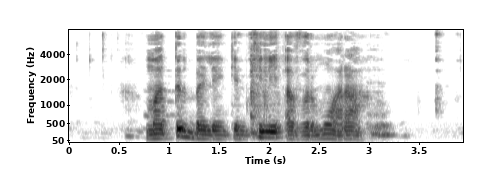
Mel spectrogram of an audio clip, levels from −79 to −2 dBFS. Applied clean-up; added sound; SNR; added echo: none; none; none; reverberation time 0.2 s.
